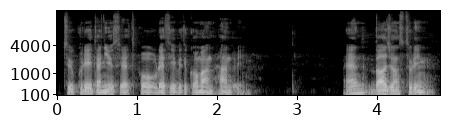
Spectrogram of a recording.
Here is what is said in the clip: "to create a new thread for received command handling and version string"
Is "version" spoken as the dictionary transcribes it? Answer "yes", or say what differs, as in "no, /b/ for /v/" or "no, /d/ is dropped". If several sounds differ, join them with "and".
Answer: no, /b/ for /v/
